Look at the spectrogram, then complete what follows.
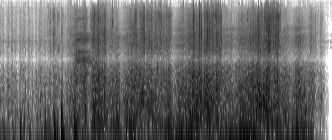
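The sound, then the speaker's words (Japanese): A warm, damp steamed towel rubs and wipes against the microphone, producing a continuous soft, muffled rustling with a few heavier bumps near the start, with no voices. “こうやって蒸しタオルでお拭きすると血行が良くなってとっても気持ちいいんですよ。”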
